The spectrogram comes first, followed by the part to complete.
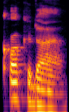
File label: "crocodile", English spelling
